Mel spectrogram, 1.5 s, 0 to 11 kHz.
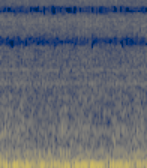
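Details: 2010 GMC Savana 1500 4.3 V6, previously a no-start with no spark and no codes despite a replaced PCM, now running after ignition module driver checks: deep, smooth, even idle with no skips or ticking; normal idle.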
